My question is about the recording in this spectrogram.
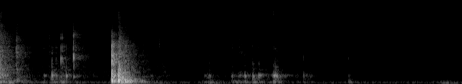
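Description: Sharp plastic snaps and clicks of screwdrivers prying at the tabs holding the cap on a Porsche 944 air/oil separator, as the cap is worked loose. The loudest snap comes about a second in, followed by scattered lighter clicks and taps.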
